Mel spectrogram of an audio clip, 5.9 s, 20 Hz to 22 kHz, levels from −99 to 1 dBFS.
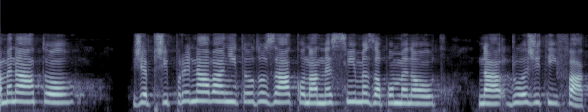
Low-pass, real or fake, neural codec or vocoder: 7.2 kHz; fake; codec, 16 kHz, 4.8 kbps, FACodec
